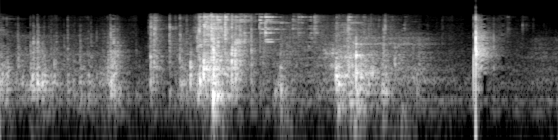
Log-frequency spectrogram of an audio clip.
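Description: Metal kitchen utensils clinking and rattling as a kitchen drawer is searched for a measuring spoon, with one sharp click near the end.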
